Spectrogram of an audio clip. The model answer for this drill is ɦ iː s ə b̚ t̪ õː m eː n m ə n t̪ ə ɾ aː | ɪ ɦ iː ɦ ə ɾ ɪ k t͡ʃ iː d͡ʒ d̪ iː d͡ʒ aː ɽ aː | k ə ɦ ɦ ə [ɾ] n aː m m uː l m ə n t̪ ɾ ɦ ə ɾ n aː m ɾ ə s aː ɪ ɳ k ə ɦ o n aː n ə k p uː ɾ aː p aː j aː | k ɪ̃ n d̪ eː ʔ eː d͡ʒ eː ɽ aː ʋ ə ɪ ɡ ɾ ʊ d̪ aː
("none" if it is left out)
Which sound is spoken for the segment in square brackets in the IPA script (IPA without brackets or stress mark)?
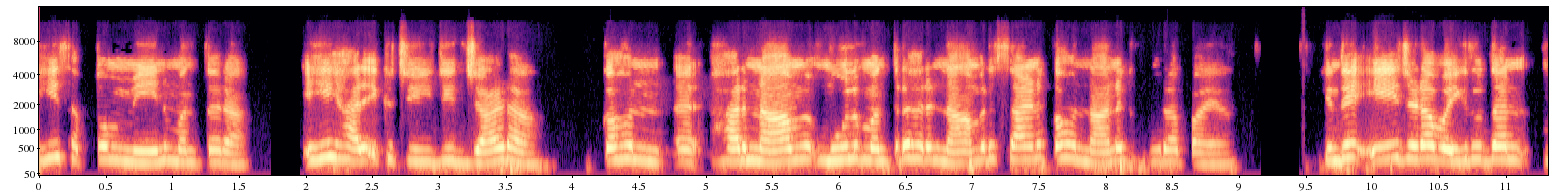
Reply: ɾ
